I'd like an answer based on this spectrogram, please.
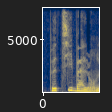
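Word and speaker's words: petit ballon: might know petite so petit balon let's let's break it down we need to pronounce the uh sound we need to move our jaws and mouth forward it's a forward movement of your jaws and your mouth let's try together with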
